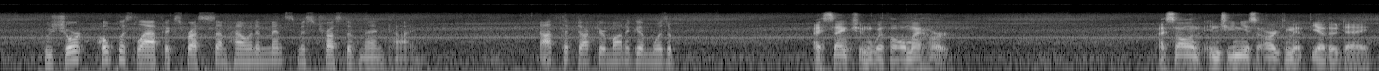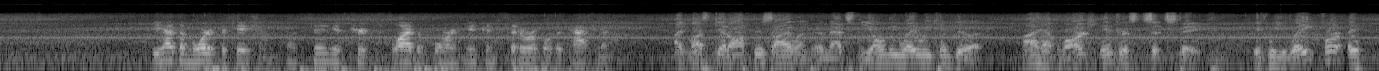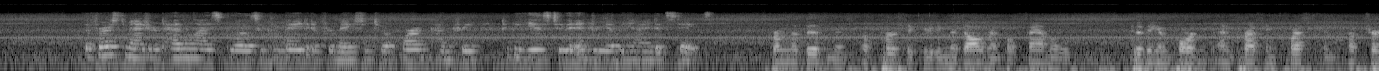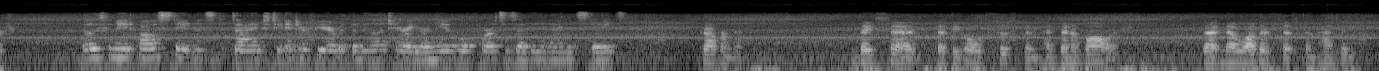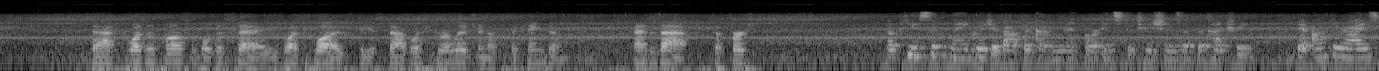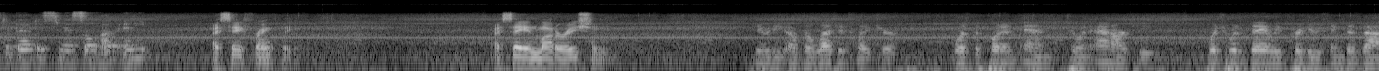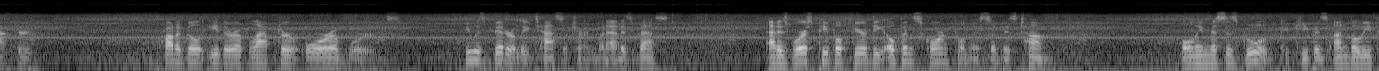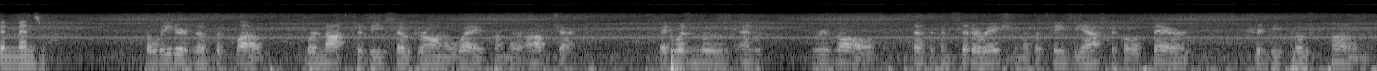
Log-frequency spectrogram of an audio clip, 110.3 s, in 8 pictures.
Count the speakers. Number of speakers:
five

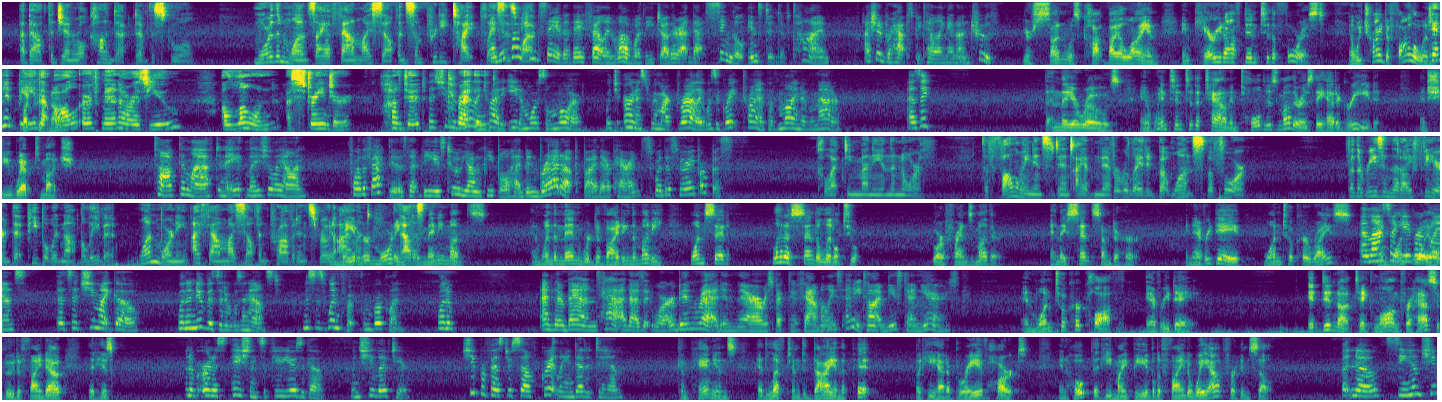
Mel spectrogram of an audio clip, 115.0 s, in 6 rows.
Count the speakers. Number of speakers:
five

